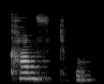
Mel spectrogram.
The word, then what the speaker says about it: comfortable: This one we have the word comfortable. Comfortable. Comfortable. Yes, comfortable. We have 3 syllables. Comfortable. Comfortable. We don't say comfortable, okay? We say comfortable.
